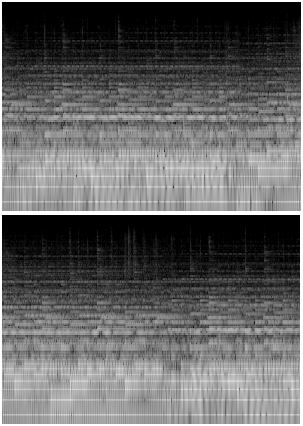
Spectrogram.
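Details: Soft, sustained instrumental music with layered tones plays throughout, with no animal sounds.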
